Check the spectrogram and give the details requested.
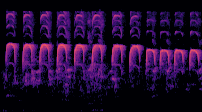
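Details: Bar-winged prinia, local 'kristal kapas' type, singing vigorously in the 'ngebren' style as a tutor and lure for cage birds: a steady series of about twelve sharp, arched, high chirps, roughly three per second, with slightly faster final notes.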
